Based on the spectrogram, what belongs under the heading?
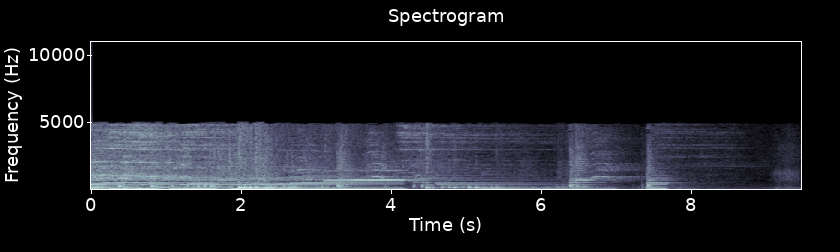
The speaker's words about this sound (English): I want you to shout because your voice is yours and clap your hands and scream.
